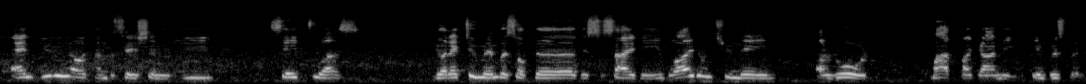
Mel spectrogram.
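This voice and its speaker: A man's voice: very high voice, gravelly. A man giving an informal, chatty speech at a ceremony, rambling with many fillers, speaking without a microphone. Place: ceremony at a statue. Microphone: no microphone, far from the recorder. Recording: distant voice, faint background noise.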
